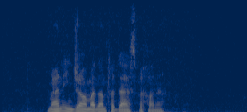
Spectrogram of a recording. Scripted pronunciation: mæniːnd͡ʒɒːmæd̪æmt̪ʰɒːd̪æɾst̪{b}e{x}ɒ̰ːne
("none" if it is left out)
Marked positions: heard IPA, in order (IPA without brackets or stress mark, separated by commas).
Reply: b, x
